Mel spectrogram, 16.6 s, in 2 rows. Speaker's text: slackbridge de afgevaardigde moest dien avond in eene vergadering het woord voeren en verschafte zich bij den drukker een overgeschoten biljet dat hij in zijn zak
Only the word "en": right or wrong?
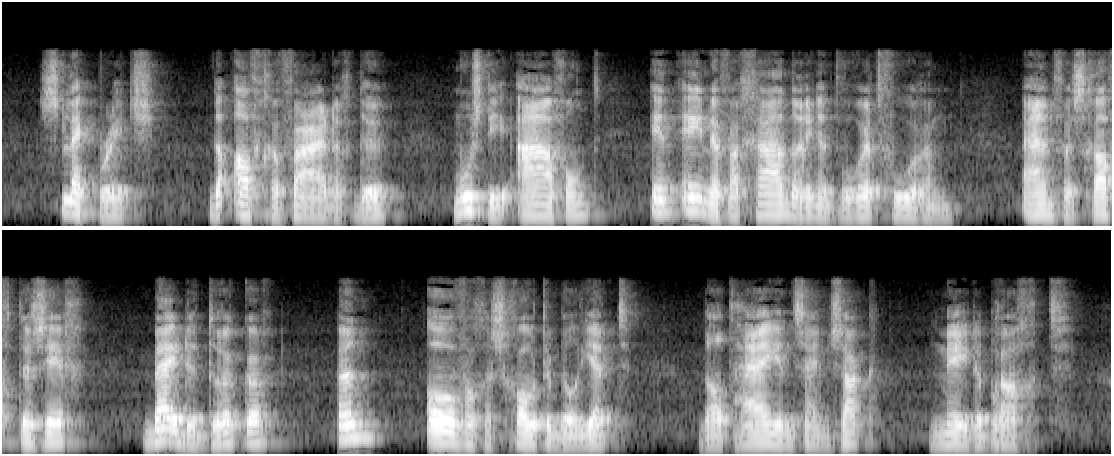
right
